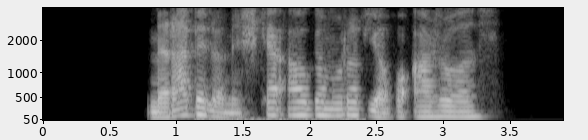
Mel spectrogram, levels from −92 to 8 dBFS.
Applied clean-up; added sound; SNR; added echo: neural mask model DeepFilterNet 3.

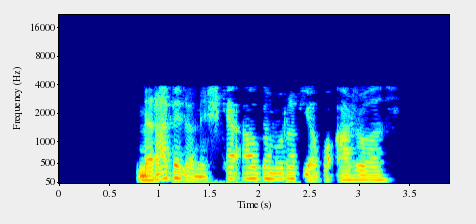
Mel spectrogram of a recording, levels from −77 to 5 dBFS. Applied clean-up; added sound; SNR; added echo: classical method Wiener filter.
